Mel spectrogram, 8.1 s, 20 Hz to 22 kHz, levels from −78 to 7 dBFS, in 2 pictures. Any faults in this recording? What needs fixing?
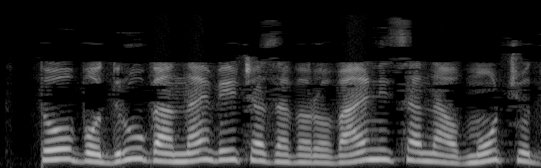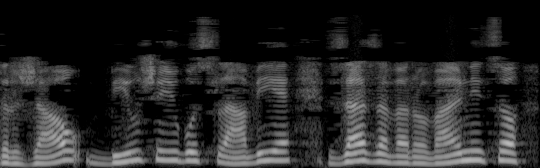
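Heavy WMA compression runs throughout the speech, likely from an encode at about 24 kbps. It causes washy ringing, nothing above 15.5 kHz, and hiss that rises and falls with the signal rather than staying steady like background noise. To prevent this, export at a higher bitrate or keep a lossless master.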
